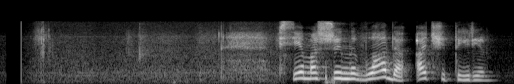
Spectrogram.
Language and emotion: Russian, neutral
